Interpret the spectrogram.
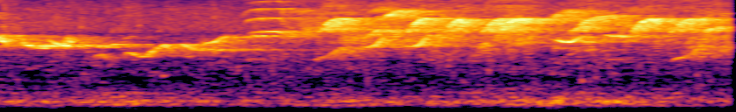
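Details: Japanese paradise flycatcher by its nest in a quiet wood along a clear stream: a rising whistle, then a series of quick high repeated notes, set against constant flowing water.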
